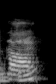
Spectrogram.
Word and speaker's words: regarde: So hagahde as an EZ. अगर यहाँ पर EZ होता तब आप बोलते हगाहदे, या ER होता, ठीक है, तो आप बोलते हगाहदे. But this time this is E only. So you are going to say hagahd.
